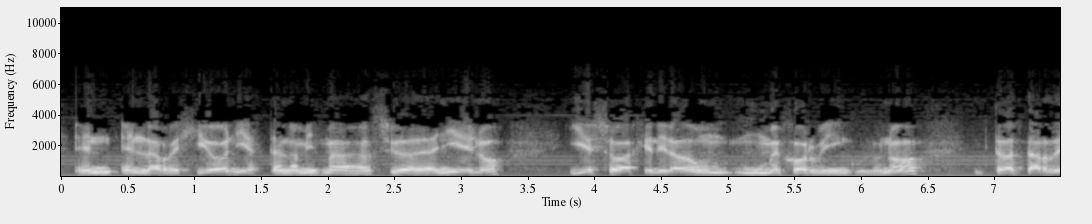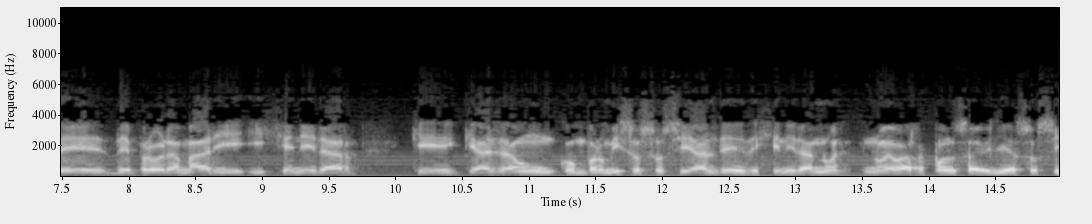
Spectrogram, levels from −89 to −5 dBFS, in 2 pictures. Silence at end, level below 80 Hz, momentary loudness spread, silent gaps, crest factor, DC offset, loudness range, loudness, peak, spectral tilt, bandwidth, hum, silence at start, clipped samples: 0 s; -50 dBFS; 5 LU; none; 16 dB; under 0.1%; 2 LU; -20 LUFS; -4 dBFS; -7.5 dB/octave; 6 kHz; 50 Hz at -50 dBFS; 0 s; under 0.1%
